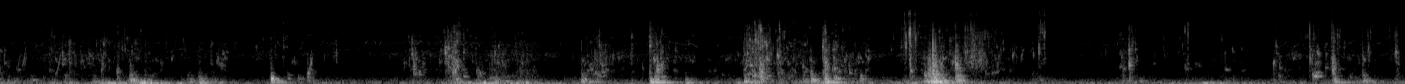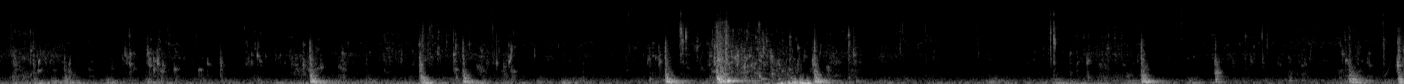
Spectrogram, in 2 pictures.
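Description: Water slapping and knocking irregularly against the hull of a small outrigger boat (bangka) rocking at sea.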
